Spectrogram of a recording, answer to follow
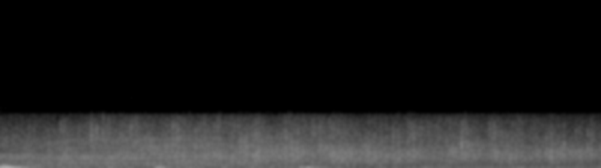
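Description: An audience applauding steadily.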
